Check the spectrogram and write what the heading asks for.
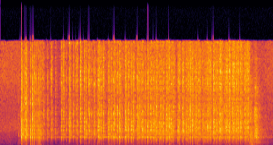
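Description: Lenox butt welder flash-welding the two ends of a steel bandsaw sawmill blade together: a loud, dense crackling that starts suddenly just after the start and stops abruptly shortly before the end, about three and a half seconds long.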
